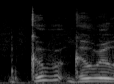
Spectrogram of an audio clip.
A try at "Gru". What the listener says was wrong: It's not Guru. It's Gru. One syllable.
